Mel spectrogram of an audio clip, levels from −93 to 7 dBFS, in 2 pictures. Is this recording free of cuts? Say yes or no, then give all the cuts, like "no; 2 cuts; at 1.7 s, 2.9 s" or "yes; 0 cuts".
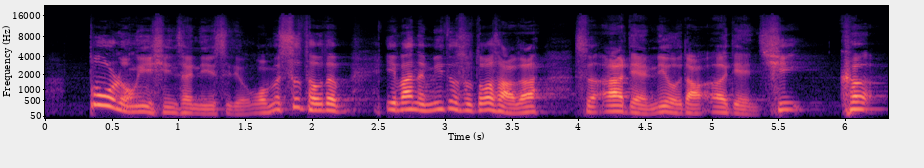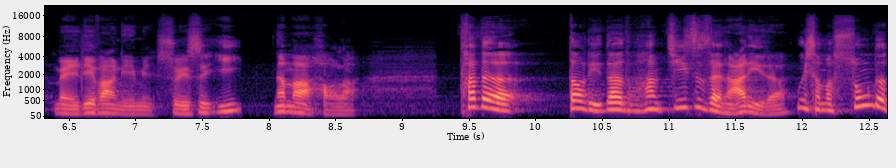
no; 1 cut; at 9.2 s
